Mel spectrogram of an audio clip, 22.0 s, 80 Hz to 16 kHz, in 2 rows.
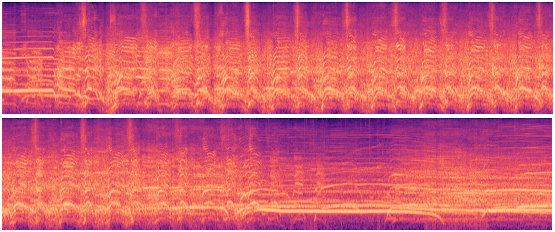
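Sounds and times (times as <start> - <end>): crowd shouting and chanting: 0.0 - 22.0.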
